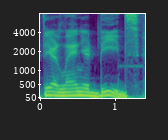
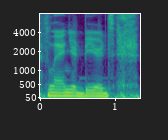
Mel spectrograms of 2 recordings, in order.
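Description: First: "beads" said clearly with a long ee; corrected word. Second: "beards" said slowly as a mistake; wrong word. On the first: Vlogger correcting himself to "lanyard beads". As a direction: correct yourself to "beads", not "beards". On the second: Vlogger repeating his misreading "beards" slowly. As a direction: drawl out "Lanyard beards" as the misreading. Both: Shown as a demonstration.

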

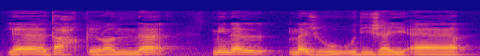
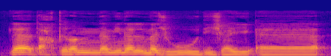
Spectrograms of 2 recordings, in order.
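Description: First: "لا" stressed and rising, each word drawn out very slowly; slower stressed repeat. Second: Slow quote. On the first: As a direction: lean hard on "لا" and let every word sink in. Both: Shown as a demonstration.

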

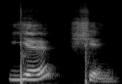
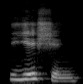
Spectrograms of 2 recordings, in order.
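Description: First: "jesień" split as je... sień; syllable by syllable. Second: Said in the usual way. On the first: Shown as a demonstration. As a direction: clap out "jesień" in two separate beats. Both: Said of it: "Wyklaszczmy sylaby w tych wyrazach".

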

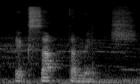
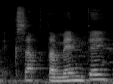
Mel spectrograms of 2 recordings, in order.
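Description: First: "exactamente" slow and soft, ending in "ch"; softened Portuguese ending. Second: Said in the usual way. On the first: Shown as a demonstration. Teacher contrasting with Spanish, "exactamente" softened to exactamench. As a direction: let "exactamente" melt into a quiet "mench". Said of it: "ginawang Portuguese". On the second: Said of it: "yung salitang exactamente".

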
